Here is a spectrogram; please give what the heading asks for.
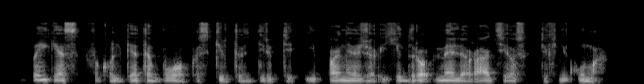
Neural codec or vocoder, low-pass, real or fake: codec, 16 kHz, 8 kbps, FunCodec, trained on LibriTTS, 25 frames a second; 7.2 kHz; fake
